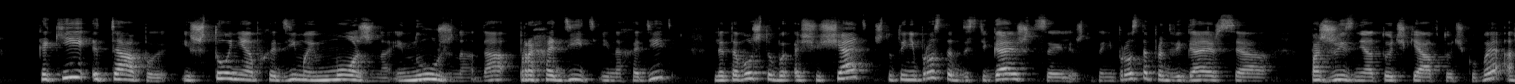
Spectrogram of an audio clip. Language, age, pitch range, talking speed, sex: Russian, 30-49, 180-225 Hz, 145 wpm, female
